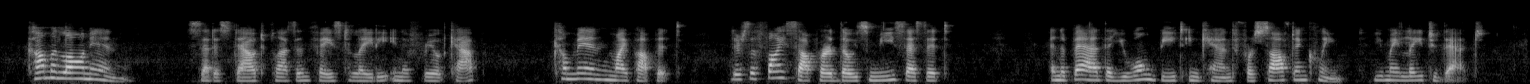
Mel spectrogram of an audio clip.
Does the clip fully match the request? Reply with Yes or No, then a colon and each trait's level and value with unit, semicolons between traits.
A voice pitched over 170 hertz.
Yes: medium, 185 Hz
